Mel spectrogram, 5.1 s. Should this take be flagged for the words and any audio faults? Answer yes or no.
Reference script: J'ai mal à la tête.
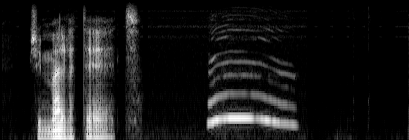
yes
